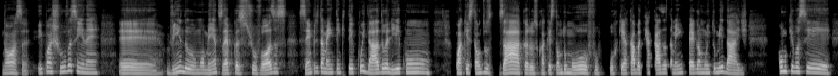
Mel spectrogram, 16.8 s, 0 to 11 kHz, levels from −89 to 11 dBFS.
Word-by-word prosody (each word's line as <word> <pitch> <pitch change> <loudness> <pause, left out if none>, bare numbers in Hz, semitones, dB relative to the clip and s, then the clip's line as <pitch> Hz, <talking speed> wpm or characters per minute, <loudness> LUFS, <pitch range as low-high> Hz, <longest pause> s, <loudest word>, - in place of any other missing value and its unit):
Nossa, 150 0 -1 0.2
e 160 - -5
com 175 +5 -2
a 200 - +2
chuva 210 +4 -2
assim, 210 -7 -2
né, 165 -1 -4 0.4
eh, 135 -3 -1
vindo 165 +1 -1
momentos, 150 +3 -4
épocas 145 +2 +1
chuvosas, 150 +5 +1 0.2
sempre 170 +5 -3
também 175 -4 +1
tem 175 0 -6
que - - -18
ter 175 - +1
cuidado 175 -3 +3
ali 170 -1 +2
com 180 -1 -1 0.5
com 160 - +7
a 150 - +3
questão 160 0 -1
dos 170 -2 -5 0.2
ácaros, 150 -2 +6
com 145 0 -5
a - - -5
questão 150 0 -2
do 160 0 -2
mofo, 150 -2 0 0.2
porque 140 +1 -4
acaba 145 +1 +2
que 155 - -11
a - - -6
casa 155 +1 +1
também 160 +1 -5
pega 160 +1 +2
muita 165 +2 -4
umidade. 145 -10 0 0.6
Como 220 +1 +2
que 220 - -4
você, 185 -7 0
160 Hz, 150 wpm, -23 LUFS, 145-180 Hz, 0.6 s, com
